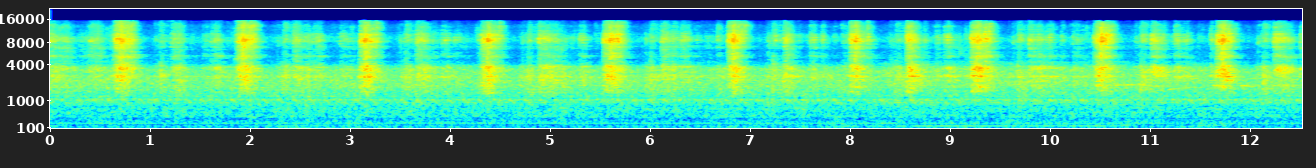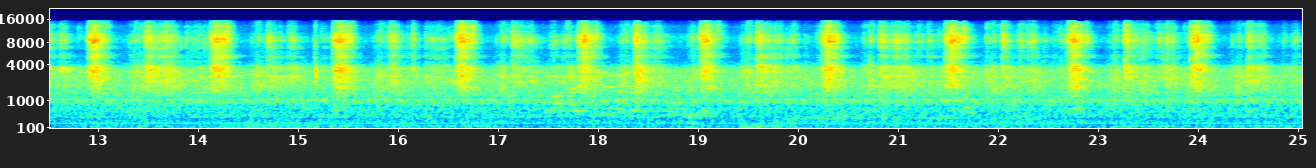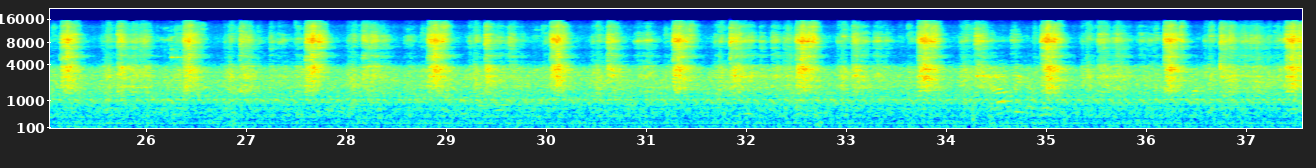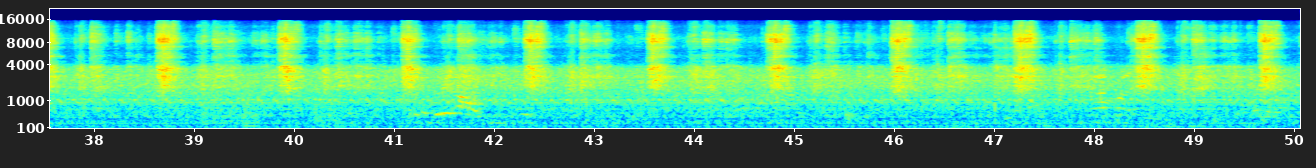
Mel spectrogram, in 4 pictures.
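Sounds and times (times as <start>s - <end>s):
forklift engine running: 0.0s - 50.0s
steady rhythmic beat: 0.0s - 50.0s.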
